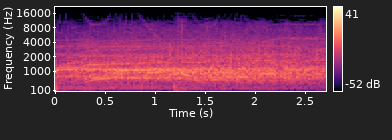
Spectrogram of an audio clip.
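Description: A crowd cheers and applauds steadily, a dense, loud wash of clapping and voices that holds at an even level from start to finish without breaks.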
